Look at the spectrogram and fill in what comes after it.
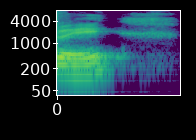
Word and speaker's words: RAI: And just to make sure everyone understand Ray, the organization that Manoj has founded, Responsible AI Institute, RAI, is just pronounced as Ray.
